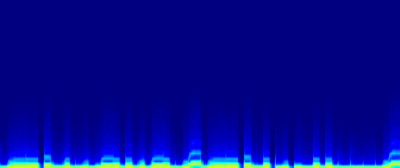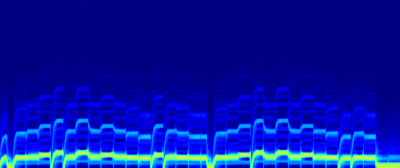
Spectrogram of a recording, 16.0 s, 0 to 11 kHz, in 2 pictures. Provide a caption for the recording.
These loops are all with scorpiofunker bass synthesiser and they work well together. They are each 8 bars in length, 120bpm. Some sound a bit retro, almost like a game and some are fat and dirty!
These loops are used in another pack called "thepact" accompanied by a piano, but i thought it would be more useful to people if they wanted the bass only.
electro, bass, synthesiser, synth, retro, dub, gaming, riff, loop, 120bpm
